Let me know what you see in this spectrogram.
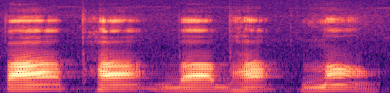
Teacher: ओठ पर टकरा कर के बाहर निकल रही है ध्वनि ओष इनका उच्चारण स्थान इसलिए ओट कहा जाता है इसके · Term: प वर्ग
